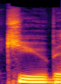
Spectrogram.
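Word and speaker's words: Kub: you call it the Cube, is that the term? – Yeah, that's the Russian pronunciation.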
